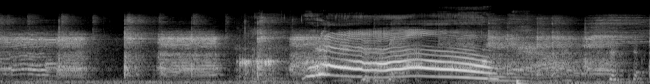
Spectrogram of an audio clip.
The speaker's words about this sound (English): perks up and lets out a cheer.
